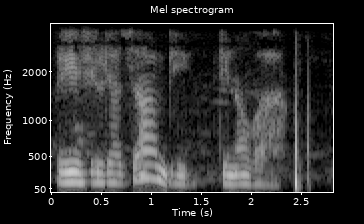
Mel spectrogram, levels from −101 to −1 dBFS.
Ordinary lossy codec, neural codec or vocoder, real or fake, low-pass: Opus, 64 kbps; none; real; 3.6 kHz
